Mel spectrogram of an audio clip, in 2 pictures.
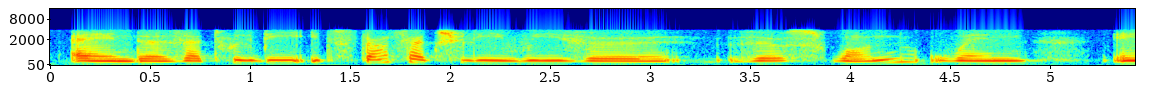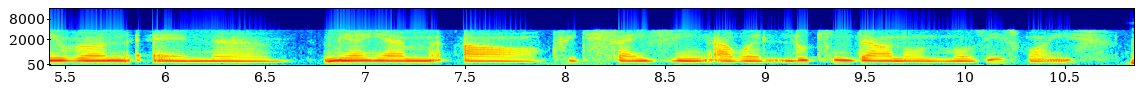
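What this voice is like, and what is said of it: Strong French accent. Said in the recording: “my strong French accent”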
